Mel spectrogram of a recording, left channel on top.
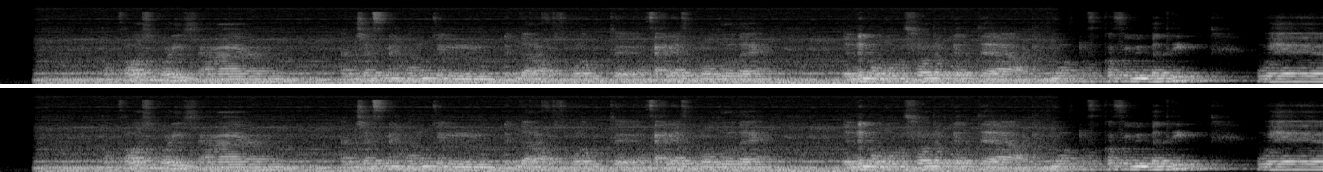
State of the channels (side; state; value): both; identical; correlation 1.00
